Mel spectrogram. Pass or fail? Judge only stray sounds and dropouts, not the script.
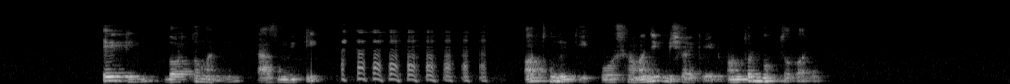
fail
